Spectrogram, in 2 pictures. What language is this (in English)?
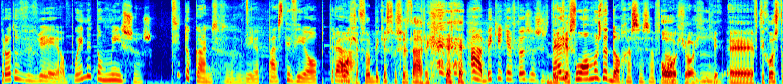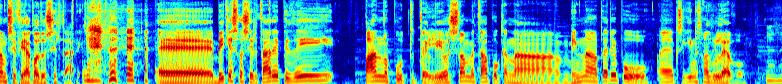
Greek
